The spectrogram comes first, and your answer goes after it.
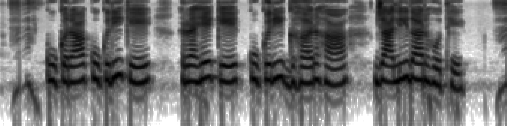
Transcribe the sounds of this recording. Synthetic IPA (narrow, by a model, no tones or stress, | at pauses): kʊkɾakʊkɾike | ɾəɦekekʊkɾiɡʱəɾɦãd͡ʒaːlid̪aːɾɦoːt̪ʰeː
